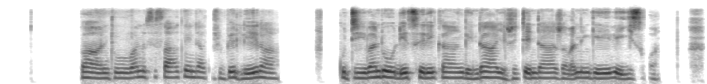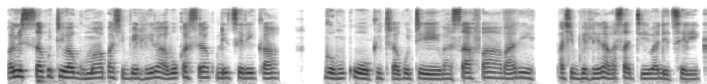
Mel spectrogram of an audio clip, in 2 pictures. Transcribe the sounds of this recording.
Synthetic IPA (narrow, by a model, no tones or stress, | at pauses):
ʋantʰuʋano̞sisakue̞ndakuʐibʱe̞ɮe̞ɾa | kutiʋando̞ɗe̞t͡se̞ɾe̞kaŋɡe̞ndaje̞ʐite̞ndaʐaʋane̞ŋɡe̞ʋe̞iːswa | ʋano̞si̥sakutiʋaɡʱumapat͡ʃibʱe̞ɮe̞ɾaʋo̞kasiɾakuɗe̞t͡se̞ɾe̞ka | ŋɡo̞mukuwokuitirak̬utiʋasafaʋaɾi | pat͡ʃibʱe̞ɮe̞ɾaʋasatiʋaɗe̞t͡se̞ɾeːkḁ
